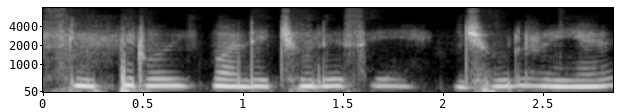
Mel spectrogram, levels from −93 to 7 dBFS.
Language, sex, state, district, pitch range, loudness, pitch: Hindi, female, Bihar, Muzaffarpur, 220-240 Hz, -16 LUFS, 230 Hz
